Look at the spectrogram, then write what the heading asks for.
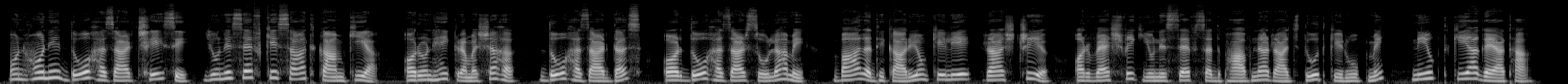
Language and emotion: Hindi, neutral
